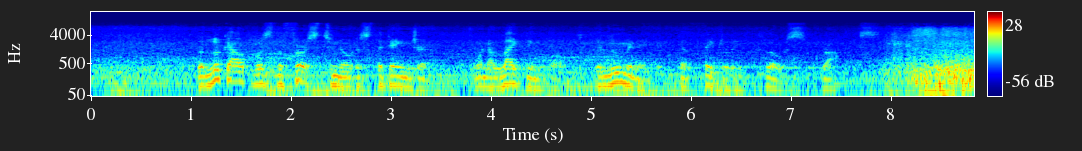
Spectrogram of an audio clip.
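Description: A young man speaks calmly.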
